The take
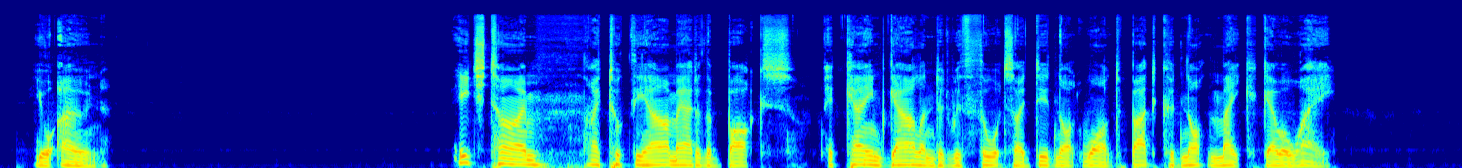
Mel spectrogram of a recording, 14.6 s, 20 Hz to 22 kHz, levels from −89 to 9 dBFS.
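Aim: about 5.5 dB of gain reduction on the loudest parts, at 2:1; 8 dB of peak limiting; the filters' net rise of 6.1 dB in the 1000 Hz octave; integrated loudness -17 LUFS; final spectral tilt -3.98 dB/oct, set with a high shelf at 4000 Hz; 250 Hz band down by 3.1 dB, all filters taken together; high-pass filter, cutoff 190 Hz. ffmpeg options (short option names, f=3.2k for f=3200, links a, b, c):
-af "highpass=190,equalizer=f=250:t=o:g=-3,equalizer=f=1k:t=o:g=8,highshelf=f=4k:g=-7,acompressor=threshold=-23dB:ratio=2,volume=13dB,alimiter=limit=-3.5dB:level=0:latency=1"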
